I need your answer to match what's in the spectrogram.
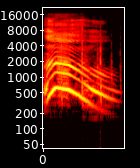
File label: "uhhh"; Bunnicula - The Cursed Diamond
